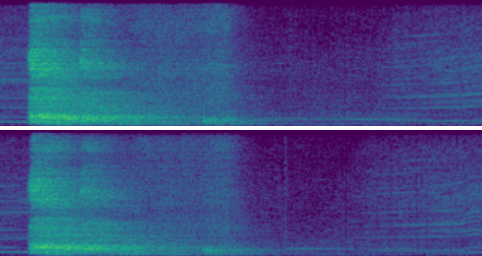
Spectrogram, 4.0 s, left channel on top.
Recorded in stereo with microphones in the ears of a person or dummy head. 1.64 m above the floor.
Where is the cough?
25° left (ahead or behind), 0.6 m.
